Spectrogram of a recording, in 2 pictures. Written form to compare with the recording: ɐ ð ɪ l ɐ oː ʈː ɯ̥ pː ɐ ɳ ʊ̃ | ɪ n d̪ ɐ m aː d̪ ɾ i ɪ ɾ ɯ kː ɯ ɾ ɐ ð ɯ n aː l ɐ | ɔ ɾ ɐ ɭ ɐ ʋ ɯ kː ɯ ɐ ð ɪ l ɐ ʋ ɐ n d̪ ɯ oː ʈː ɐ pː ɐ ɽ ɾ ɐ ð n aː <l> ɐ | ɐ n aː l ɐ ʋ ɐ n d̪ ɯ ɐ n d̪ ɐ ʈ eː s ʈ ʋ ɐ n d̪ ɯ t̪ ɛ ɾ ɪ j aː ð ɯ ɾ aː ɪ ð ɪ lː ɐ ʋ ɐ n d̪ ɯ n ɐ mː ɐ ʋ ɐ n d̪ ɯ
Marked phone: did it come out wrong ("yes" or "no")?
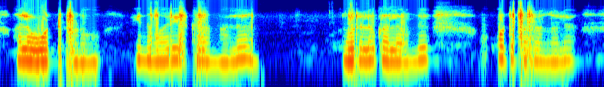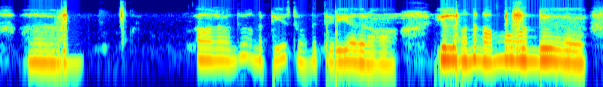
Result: no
